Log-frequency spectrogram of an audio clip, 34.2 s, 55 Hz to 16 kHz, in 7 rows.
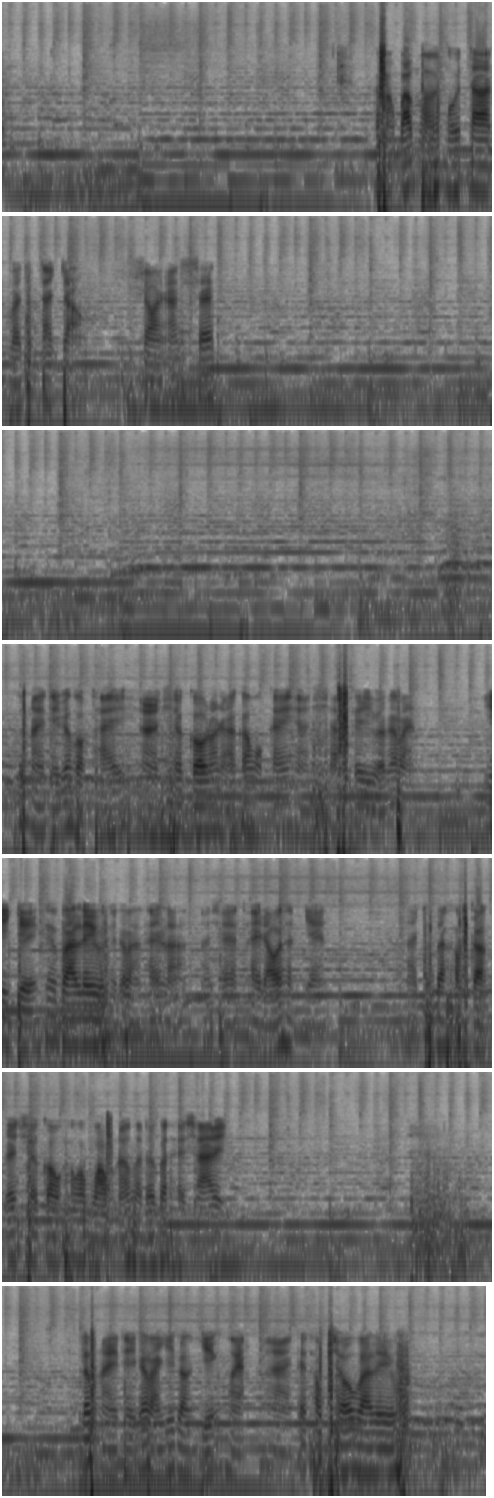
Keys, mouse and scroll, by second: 4.9-5.6 middle drag, 7.4-14.6 middle drag, 18.0 middle click, 24.7 x.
